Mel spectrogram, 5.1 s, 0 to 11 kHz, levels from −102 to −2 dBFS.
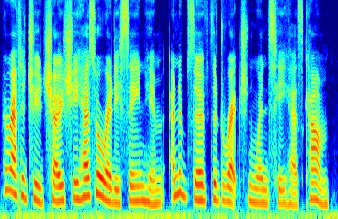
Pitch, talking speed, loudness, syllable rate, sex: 195 Hz, 190 wpm, -21 LUFS, 5.5 syllables/s, female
